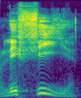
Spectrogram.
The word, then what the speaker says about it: filles: Aqui se a gente for falar bem devagar, fia, ó, vai ter um a no final. Le fia, le fia. Quando a gente tá falando rápido ou até mesmo cantando, aí a gente não vai ouvir esse ia tu lefonag.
